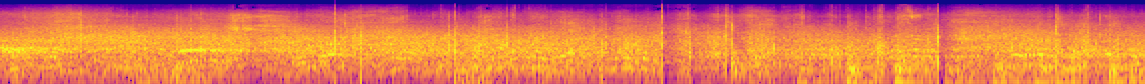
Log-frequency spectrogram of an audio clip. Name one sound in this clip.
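Ice skates scrape and hiss across ice.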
